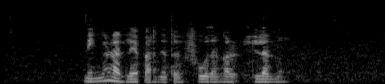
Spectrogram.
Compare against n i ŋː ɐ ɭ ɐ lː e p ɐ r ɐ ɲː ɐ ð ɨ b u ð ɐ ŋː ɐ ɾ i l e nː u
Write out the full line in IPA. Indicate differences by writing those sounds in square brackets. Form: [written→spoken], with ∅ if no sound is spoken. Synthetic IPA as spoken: n i ŋː ɐ ɭ ɐ lː e p ɐ r ɐ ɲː ɐ ð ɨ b [u→uː] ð ɐ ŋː ɐ [ɾ→ɭ] i [l→lː] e nː u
